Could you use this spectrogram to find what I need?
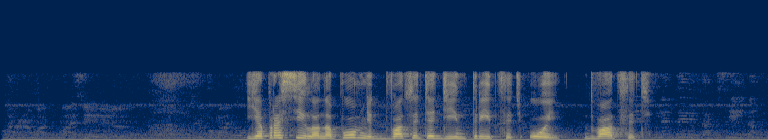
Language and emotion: Russian, angry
